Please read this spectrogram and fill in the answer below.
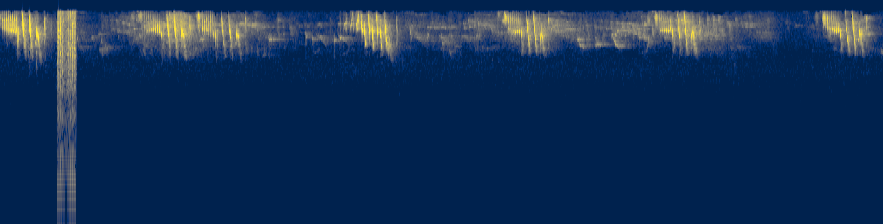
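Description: Small birds chirping in short high trills, a bout every second or two. A brief loud burst of noise cuts in just under a second in.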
